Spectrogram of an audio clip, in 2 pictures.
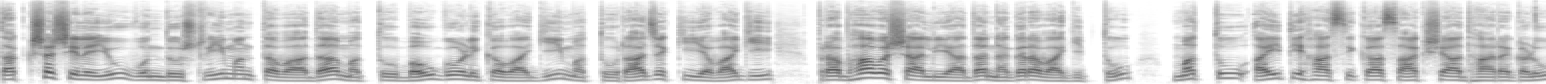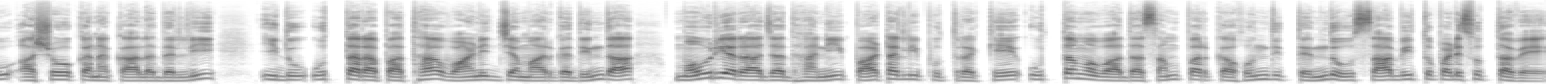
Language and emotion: Kannada, neutral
